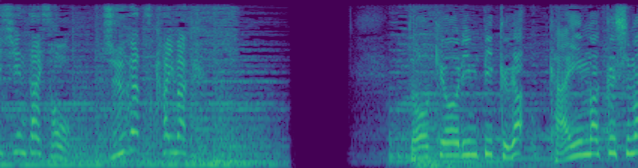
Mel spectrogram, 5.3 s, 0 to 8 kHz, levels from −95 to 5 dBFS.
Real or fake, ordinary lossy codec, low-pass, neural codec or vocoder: real; none; 7.2 kHz; none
